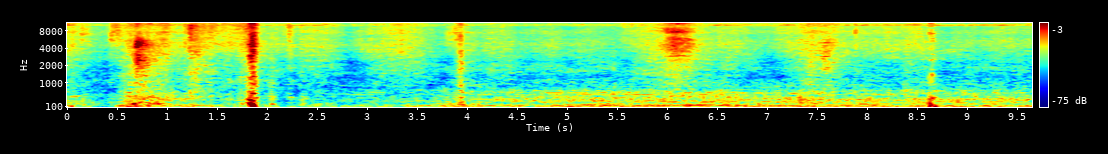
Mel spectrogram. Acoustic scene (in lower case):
elevator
